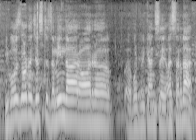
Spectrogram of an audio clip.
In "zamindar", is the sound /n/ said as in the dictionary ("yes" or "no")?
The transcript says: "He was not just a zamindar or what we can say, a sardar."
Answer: yes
